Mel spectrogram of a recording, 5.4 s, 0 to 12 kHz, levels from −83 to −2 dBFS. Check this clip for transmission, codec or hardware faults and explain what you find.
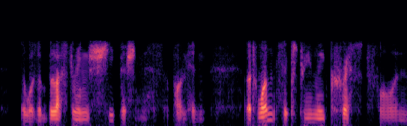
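One fault runs through the whole clip: G.723.1 codec coding, from start to end. This early internet-telephony codec squeezes speech into 30 ms frames and rebuilds it from a simple vocal model refreshed only once per frame, and the heavy damage here fits a rate around 6 kbit/s. The line band sits at roughly 250 Hz to 3.5 kHz, with nothing above 3.7 kHz, so the speech sounds muffled, thin and hoarse, and consonants smear into one another.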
